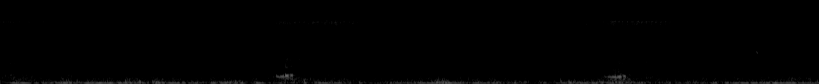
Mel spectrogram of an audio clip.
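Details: Domestic cat snoring: breathy, hissing bursts of air recur roughly every three seconds over a steady low rumble, with soft pauses between breaths.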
